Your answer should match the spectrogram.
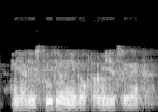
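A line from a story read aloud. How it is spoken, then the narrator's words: Dry reply. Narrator (Russian): ответил доктор Ботвинг сухо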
